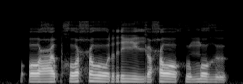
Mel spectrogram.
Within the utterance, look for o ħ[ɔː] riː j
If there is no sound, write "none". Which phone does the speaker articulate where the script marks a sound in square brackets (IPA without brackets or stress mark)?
oː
